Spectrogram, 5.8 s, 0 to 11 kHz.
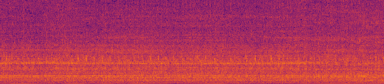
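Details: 1997 Chevrolet Malibu 3100 V6, 75k, lower intake manifold done about 8k ago: cold start idle with steady busy clatter, owner calls it piston slap; cause unconfirmed.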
